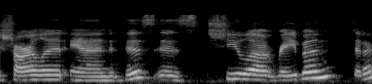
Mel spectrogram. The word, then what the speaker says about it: Rabun: young at unc charlotte and this is sheila raven did i pronounce that right raven correct you did good yay um her presentation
